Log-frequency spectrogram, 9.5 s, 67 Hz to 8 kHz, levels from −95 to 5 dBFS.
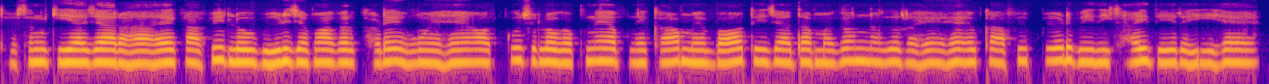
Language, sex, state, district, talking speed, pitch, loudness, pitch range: Hindi, female, Bihar, Purnia, 200 wpm, 235 Hz, -16 LUFS, 230-240 Hz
